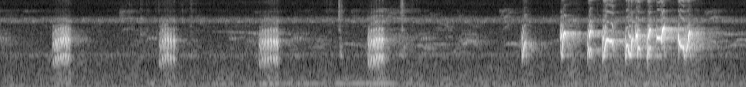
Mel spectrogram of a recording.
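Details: Red-whiskered bulbul decoy sound, meant to provoke other bulbuls: four short harsh notes spaced about a second apart, then a fast, lively phrase of jumbled whistled and chirping notes.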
